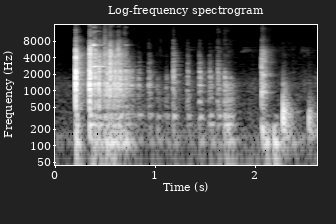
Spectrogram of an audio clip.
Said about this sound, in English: That's the worst dice roll I've ever fucking seen.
